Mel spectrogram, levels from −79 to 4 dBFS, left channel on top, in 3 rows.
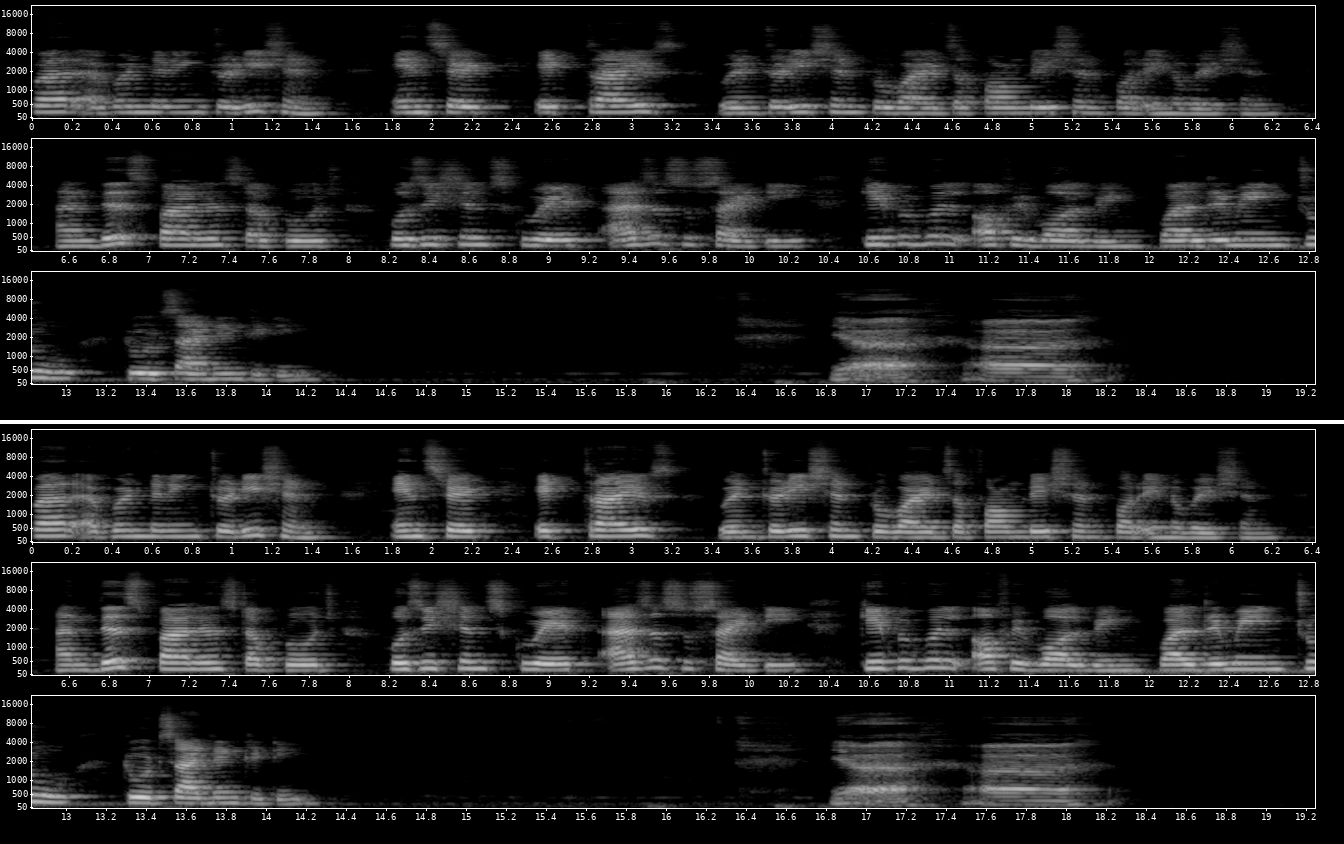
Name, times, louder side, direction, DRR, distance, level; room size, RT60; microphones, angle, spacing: voice 1, 0.0-1.5 1.8-6.2 6.5-7.9 8.2-10.2 10.6-13.0 13.3-14.2, right 4 dB, 50° right, 5 dB, 0.3 m, -26 dB
voice 2, 16.3-18.2, right 2 dB, 10° right, 2 dB, 0.8 m, -31 dB
4.1 x 3.0 x 2.4 m, 0.33 s
head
